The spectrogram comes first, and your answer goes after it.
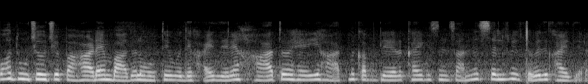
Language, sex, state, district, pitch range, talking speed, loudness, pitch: Hindi, female, Andhra Pradesh, Chittoor, 200-230 Hz, 315 wpm, -16 LUFS, 215 Hz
